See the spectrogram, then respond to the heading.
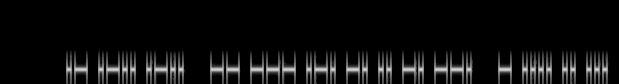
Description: Morse code, heard as a keyed tone, about 30 wpm, 700 Hz. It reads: ALL MORNING THIS
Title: Sentences from Top 1500 Words 30wpm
